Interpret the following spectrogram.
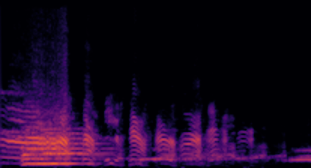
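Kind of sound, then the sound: animal, donkey braying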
